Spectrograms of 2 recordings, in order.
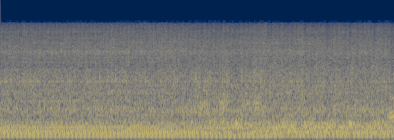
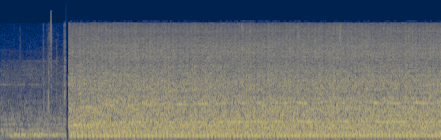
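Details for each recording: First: Troy-Bilt Super Bronco mower, restored from pieces, single-cylinder engine running with an uneven banging knock about four a second over the idle, after the belt came off and was refitted; source not yet found. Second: Troy-Bilt Super Bronco riding mower, rebuilt from pieces, on its test cut after repair: steady, even engine drone with a constant hum under cutting load and no misses or knocks. The earlier pounding is gone and it cuts grass normally.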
